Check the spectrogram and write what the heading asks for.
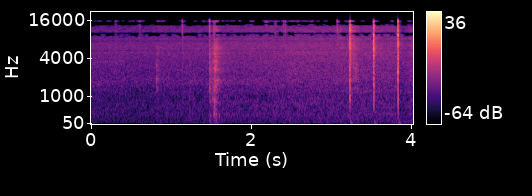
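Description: Hand clapping: three sharp claps about a third of a second apart near the end, the start of a slow, even round of applause. A single knock sounds about halfway through.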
